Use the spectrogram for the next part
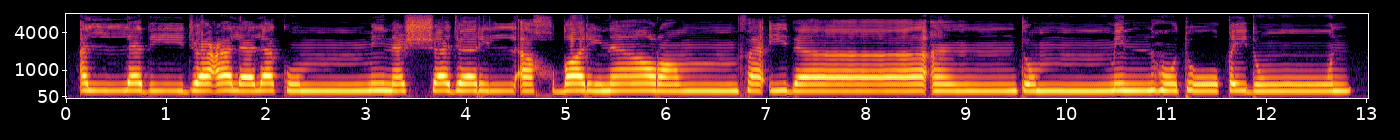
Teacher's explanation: کلمت توقدون میں حرف القاف کو موٹی آواز میں پڑھیں گے۔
